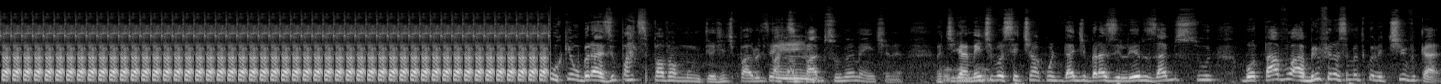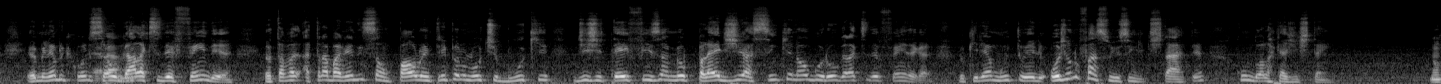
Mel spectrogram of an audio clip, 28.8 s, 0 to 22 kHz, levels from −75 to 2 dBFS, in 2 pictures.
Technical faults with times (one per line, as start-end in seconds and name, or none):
0.00-5.50 broken-record loop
